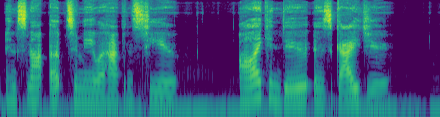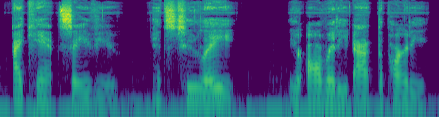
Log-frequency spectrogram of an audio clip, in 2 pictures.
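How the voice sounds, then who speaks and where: A woman playing a gentle, sorrowful Grim Reaper in an ASMR audio roleplay, soft-spoken and tender as she reassures the listener. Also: lowish voice, little pitch movement, slow, music in the background. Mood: regretful, soothing. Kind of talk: ASMR audio roleplay, intimate comforting monologue.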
